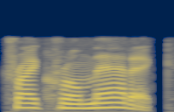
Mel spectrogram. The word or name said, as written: trichromatic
